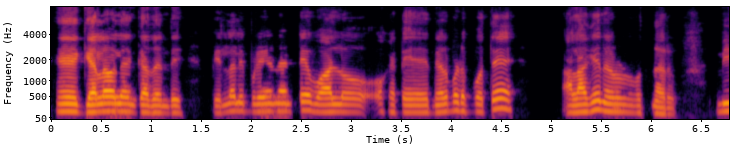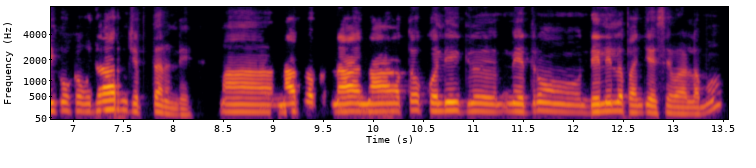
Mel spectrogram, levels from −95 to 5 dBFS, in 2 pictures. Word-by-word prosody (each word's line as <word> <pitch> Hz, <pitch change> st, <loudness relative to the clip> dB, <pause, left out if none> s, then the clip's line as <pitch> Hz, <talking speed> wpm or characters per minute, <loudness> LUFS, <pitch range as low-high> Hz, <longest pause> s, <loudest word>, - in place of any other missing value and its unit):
ఏ -, -, +7 dB, 0.2 s
గెలవలేం 160 Hz, +1 st, +6 dB
కదండీ. 140 Hz, -1 st, 0 dB, 0.4 s
పిల్లలు 160 Hz, +5 st, -3 dB
ఇప్పుడు 155 Hz, -1 st, -6 dB
ఏంటంటే 160 Hz, +2 st, -1 dB, 0.2 s
వాళ్ళు 150 Hz, 0 st, +3 dB, 0.3 s
ఒకటే 150 Hz, -2 st, -6 dB, 0.3 s
నిలబడిపోతే 160 Hz, +4 st, -1 dB, 0.7 s
అలాగే 150 Hz, +6 st, +3 dB
నిలబడిపోతున్నారు. 140 Hz, -6 st, -3 dB, 0.5 s
మీకు 165 Hz, +1 st, 0 dB
ఒక 165 Hz, -, -10 dB
ఉదాహరణ 190 Hz, +3 st, +5 dB
చెప్తానండి. 125 Hz, -9 st, -4 dB, 0.4 s
మా 155 Hz, -, 0 dB, 0.5 s
నాతో 160 Hz, +3 st, +3 dB
ఒక్ -, -, -22 dB, 0.2 s
నా 155 Hz, -, +7 dB, 0.3 s
నాతో 160 Hz, +2 st, +1 dB, 0.2 s
కొలీగ్ 170 Hz, 0 st, +2 dB, 0.4 s
మేమిద్దరం 165 Hz, +2 st, -1 dB, 0.4 s
ఢిల్లీలో 165 Hz, +3 st, +2 dB
పనిచేసేవాళ్ళము. 130 Hz, -4 st, -4 dB
155 Hz, 105 wpm, -23 LUFS, 145-165 Hz, 0.7 s, ఏ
